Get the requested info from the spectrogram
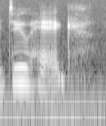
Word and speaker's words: Duhigg: Duhigg.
